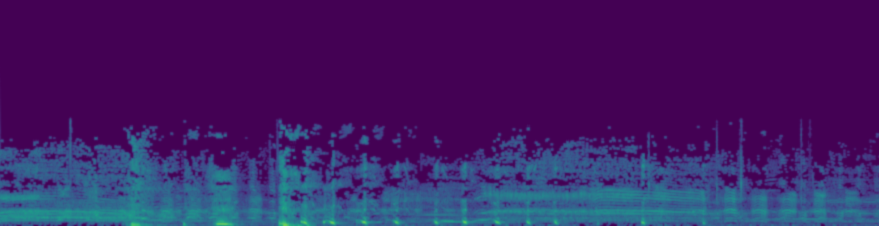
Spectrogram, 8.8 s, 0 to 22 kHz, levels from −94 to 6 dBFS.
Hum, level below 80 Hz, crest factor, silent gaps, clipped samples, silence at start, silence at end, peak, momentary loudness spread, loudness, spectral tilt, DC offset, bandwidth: none; -56 dBFS; 26 dB; none; under 0.1%; 0 s; 0 s; -6 dBFS; 17 LU; -31 LUFS; -5.5 dB/octave; under 0.1%; 10 kHz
